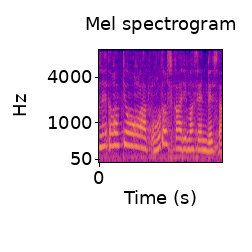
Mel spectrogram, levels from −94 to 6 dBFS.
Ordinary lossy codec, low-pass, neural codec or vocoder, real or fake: none; none; codec, 16 kHz, 4.8 kbps, FACodec; fake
